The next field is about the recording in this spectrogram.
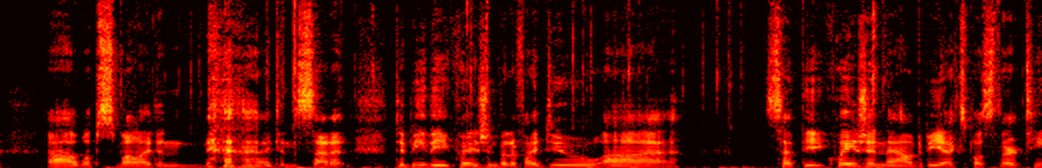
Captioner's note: laughing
